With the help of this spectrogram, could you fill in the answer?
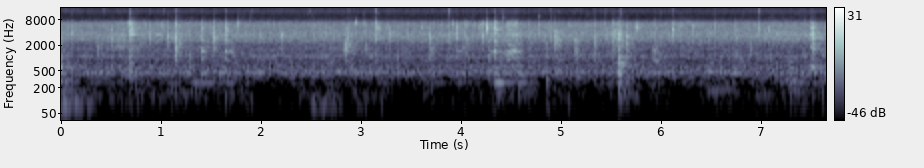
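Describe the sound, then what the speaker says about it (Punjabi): Potato tikki coated in besan batter, filled with peas, potato and poha, frying in hot oil at home, giving a steady crackling sizzle with scattered pops throughout, fairly close and without voices. "ਆਲੂ ਦੀਆਂ ਟਿੱਕੀਆਂ ਚਾਹ ਦੇ ਨਾਲ ਲਓ ਜੀ ਆ ਰਹੀਆਂ ਤਲੀ ਜਾ ਰਹੇ ਆ ਅਸੀਂ ਇਹਨਾਂ ਨੂੰ"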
